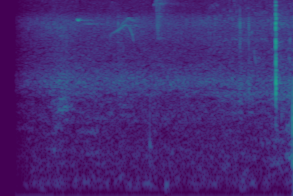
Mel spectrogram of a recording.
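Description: Faint outdoor background: a steady hiss with two brief, very high chirps a little over half a second in.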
